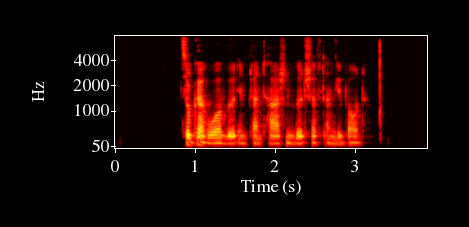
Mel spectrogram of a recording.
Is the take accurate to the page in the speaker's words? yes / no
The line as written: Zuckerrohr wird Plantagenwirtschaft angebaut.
no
